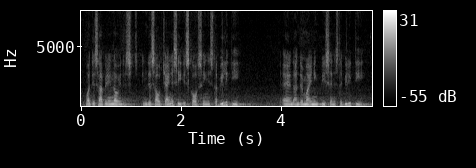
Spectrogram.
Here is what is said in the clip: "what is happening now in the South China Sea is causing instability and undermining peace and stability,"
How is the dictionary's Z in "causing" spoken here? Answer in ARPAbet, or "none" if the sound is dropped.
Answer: S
